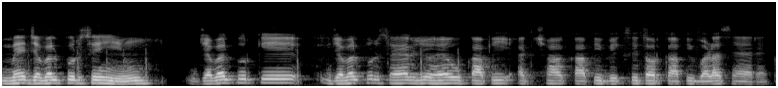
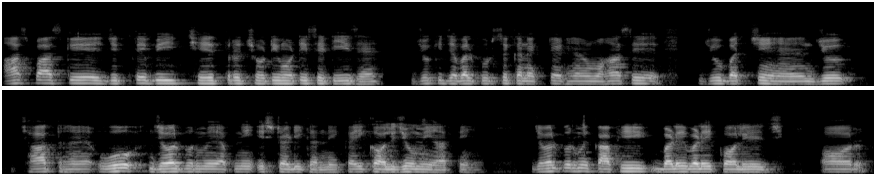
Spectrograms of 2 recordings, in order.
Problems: constant background noise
